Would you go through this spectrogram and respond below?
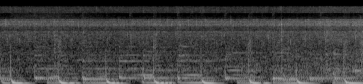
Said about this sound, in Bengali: মশলাটা একটু ভালো করে কষাই নেব, টমেটোটা সিদ্ধ হয়ে যাবে ভালো করে।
